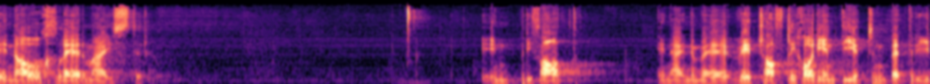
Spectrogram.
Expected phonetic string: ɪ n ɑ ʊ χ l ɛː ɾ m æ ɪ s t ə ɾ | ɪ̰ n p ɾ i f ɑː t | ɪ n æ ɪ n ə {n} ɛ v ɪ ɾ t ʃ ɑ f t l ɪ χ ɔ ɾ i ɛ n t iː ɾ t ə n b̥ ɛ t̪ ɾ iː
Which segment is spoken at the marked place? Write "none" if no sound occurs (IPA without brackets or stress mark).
m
